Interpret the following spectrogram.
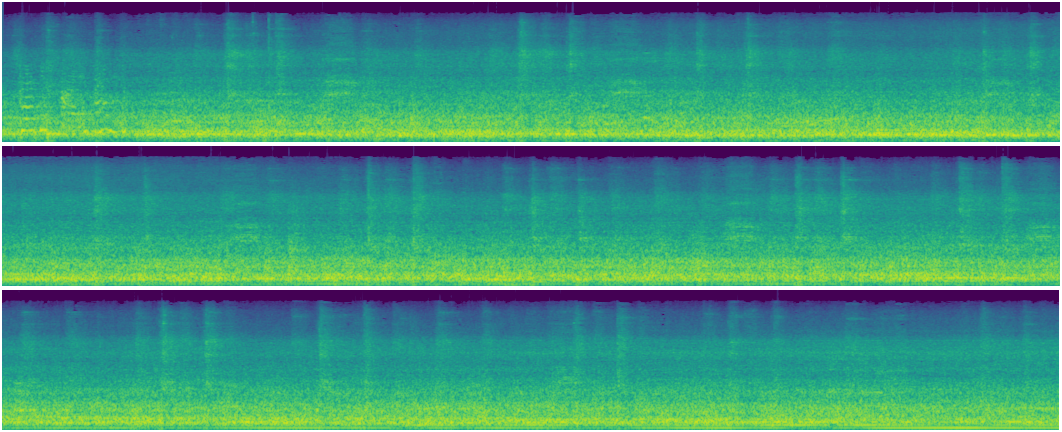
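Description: Rajdhani Express passenger coaches rolling past as the train pulls out: a steady rumble with repeated clickety-clack of wheels over rail joints. From about two-thirds of the way in, a low steady engine hum grows as the diesel generator car at the tail of the train draws near.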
